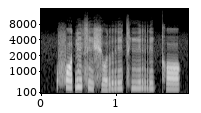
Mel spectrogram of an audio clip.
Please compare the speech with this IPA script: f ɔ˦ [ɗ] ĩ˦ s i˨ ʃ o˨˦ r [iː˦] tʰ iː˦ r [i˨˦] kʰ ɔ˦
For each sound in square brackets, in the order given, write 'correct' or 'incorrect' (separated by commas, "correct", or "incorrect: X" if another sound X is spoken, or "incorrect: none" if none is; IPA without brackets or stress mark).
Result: correct, incorrect: i˦, incorrect: i˦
